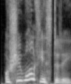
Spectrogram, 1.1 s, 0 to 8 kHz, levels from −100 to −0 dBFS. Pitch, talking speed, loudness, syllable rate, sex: 275 Hz, 225 wpm, -14 LUFS, 6.5 syllables/s, female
